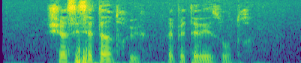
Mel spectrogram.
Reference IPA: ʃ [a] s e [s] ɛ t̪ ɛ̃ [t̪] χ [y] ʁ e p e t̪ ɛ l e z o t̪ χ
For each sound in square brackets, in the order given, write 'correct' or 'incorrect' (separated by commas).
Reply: correct, correct, correct, correct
